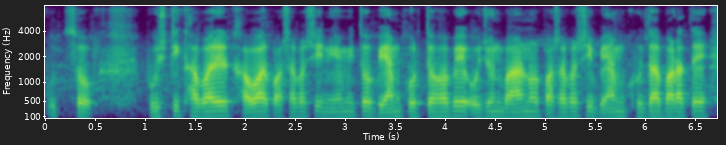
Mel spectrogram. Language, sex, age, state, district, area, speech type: Bengali, male, 18-30, West Bengal, Paschim Bardhaman, rural, spontaneous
